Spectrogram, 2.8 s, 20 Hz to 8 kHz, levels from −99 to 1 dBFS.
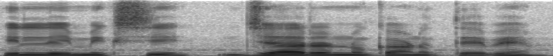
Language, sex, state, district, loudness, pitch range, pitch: Kannada, male, Karnataka, Koppal, -16 LUFS, 125-140 Hz, 135 Hz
